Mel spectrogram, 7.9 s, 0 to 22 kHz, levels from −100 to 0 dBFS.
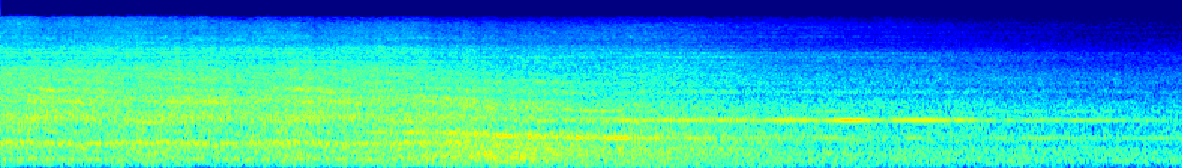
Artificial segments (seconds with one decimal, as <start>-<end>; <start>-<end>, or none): none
